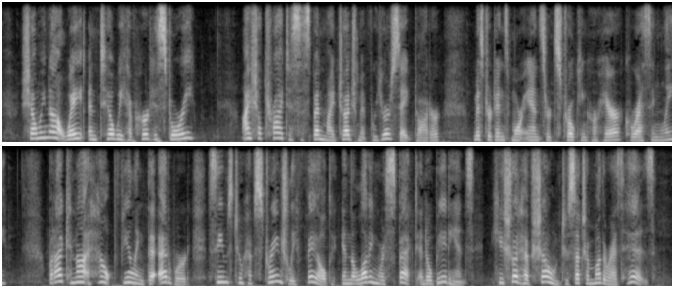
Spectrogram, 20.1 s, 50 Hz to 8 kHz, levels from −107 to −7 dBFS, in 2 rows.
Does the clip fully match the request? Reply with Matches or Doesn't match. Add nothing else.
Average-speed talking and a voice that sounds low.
Doesn't match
